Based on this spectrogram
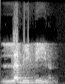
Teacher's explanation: فكيف تقصر كلمة لابثين إلا بحذف حرف المد الواقع بعد اللام فتقول لبثين، واضح؟ · Term: القصر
